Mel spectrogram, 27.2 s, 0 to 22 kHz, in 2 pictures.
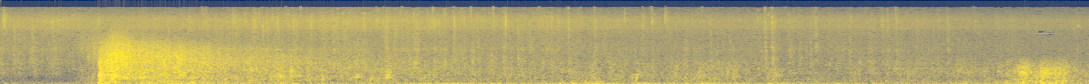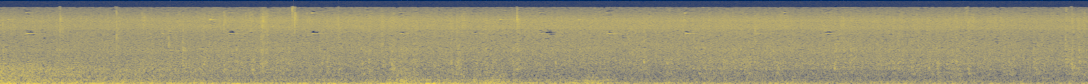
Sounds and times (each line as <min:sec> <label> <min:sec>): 0:01.1 single, powerful clap of thunder 0:06.5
